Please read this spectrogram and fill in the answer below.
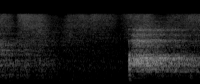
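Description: Soft rustle of tarot cards being slid and turned in the hands, followed about a second in by a breathy, hesitant 'uh'.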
